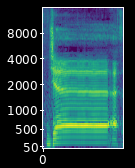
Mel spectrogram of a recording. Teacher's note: جاء، دیکھیں یہاں پر بھی حروف مدہ کے بعد جب اصل شکل جو حمزہ کی ہے وہ آ جائے ایک ہی کلمے کے اندر تو مد متصل لگتی ہے، اس کو 4 الف کی مقدار کے برابر کھینچ کر پڑھا جاتا ہے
